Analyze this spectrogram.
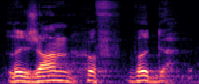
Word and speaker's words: Leijonhufvud: So our fourth speaker is Christina Leijonhufvud, which is easier to say in English. It means lion's head. And Christina said I could disclose that to you because I would botch up the Swedish pronunciation of her name, which I just did.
